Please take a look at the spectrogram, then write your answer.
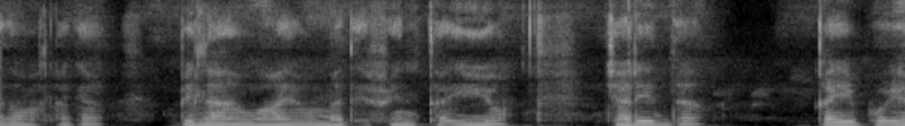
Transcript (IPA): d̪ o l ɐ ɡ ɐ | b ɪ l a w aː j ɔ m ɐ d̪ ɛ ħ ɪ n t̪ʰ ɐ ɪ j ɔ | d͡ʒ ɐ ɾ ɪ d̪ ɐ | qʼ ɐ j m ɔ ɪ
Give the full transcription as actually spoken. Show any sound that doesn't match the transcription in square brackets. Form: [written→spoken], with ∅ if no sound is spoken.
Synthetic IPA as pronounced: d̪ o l ɐ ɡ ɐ | b ɪ l a w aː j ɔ m ɐ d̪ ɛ [ħ→f] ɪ n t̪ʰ ɐ ɪ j ɔ | d͡ʒ ɐ ɾ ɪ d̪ ɐ | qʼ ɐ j [m→b] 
